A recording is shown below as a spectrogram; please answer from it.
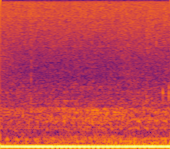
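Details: Manual car, handbrake on, gas set again before reversing in a manoeuvre: deep, even engine drone held steady at raised revs with no dips or hunting; a normal setting for pulling away.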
